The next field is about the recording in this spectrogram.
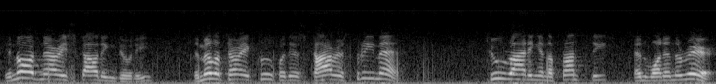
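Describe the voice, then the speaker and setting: A man's voice: high voice, lively intonation, fairly quick, fairly bright tone, slight background noise, rough recording. An American man narrating a scripted 1940s newsreel in a formal, emphatic, rousing announcer's delivery, on a vintage film soundtrack.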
